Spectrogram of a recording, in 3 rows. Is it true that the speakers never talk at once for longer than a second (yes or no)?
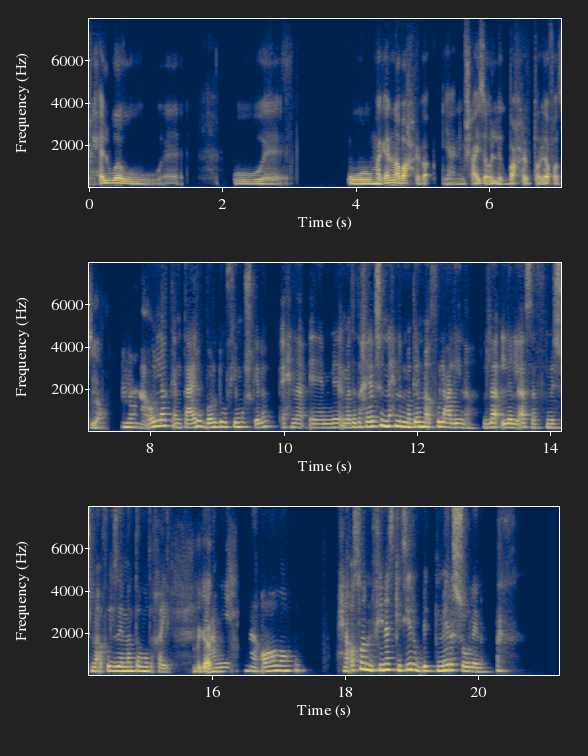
yes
